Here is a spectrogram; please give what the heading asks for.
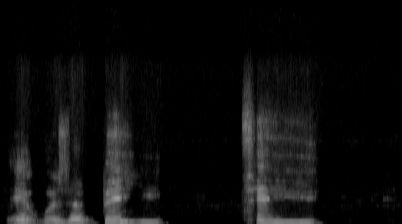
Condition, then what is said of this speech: Cerebral palsy. I'm like, well, does the government think I am learning difficulties because I talk funny?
